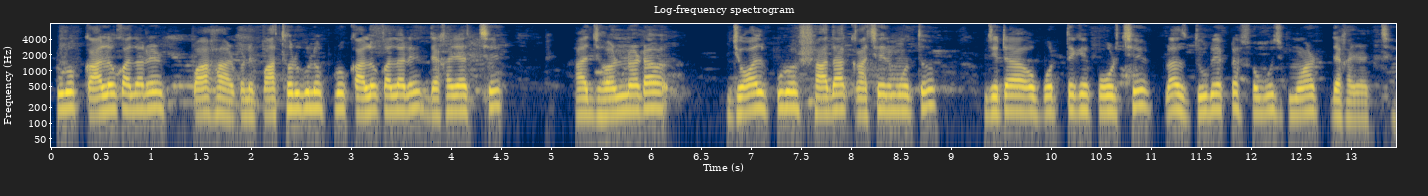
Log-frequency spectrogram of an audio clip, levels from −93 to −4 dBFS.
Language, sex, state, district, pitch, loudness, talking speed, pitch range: Bengali, male, West Bengal, Jhargram, 175 Hz, -15 LUFS, 155 wpm, 155-190 Hz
